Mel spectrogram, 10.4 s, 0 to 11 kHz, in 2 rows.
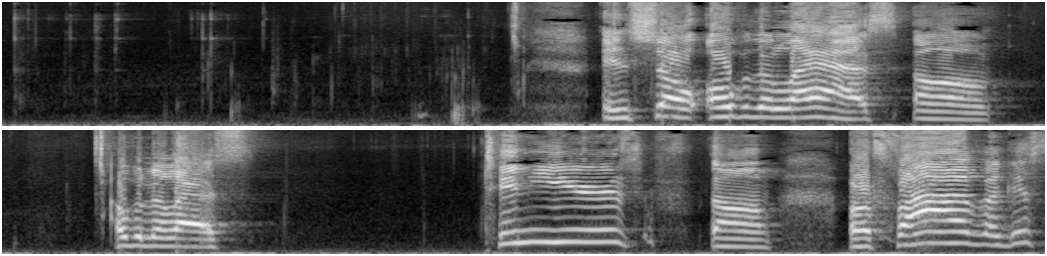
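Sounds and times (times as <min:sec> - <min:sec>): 
small wet mouth clicks: 0:00.0 - 0:02.7
brief slurp and swallow: 0:00.0 - 0:02.8
quiet sip of lemonade: 0:00.0 - 0:03.0
speech: 0:03.0 - 0:05.0, 0:05.8 - 0:06.5, 0:07.7 - 0:10.4.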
